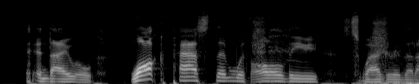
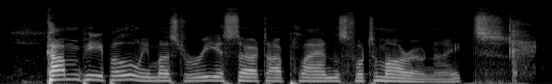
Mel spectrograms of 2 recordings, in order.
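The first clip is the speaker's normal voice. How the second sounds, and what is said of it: Loud put-on character voice. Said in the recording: “very loudly, so that I can be heard over the helicopters ... What was that voice”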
